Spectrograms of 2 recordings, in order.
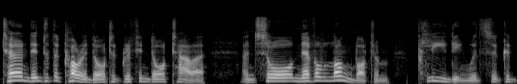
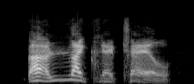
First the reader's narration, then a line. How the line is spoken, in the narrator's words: roared Sir Cadogan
